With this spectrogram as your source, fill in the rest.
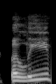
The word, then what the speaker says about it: BLEAV: Just use our promo code BELIEVE. That is spelled BLEAV.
